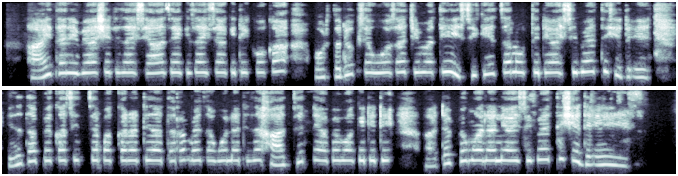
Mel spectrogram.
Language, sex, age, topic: Gamo, female, 25-35, government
